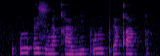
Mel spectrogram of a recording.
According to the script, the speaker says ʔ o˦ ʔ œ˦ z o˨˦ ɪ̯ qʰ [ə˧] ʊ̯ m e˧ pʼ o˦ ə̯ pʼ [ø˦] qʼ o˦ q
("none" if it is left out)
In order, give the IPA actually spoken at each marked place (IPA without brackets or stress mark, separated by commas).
ə˨, ø˦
